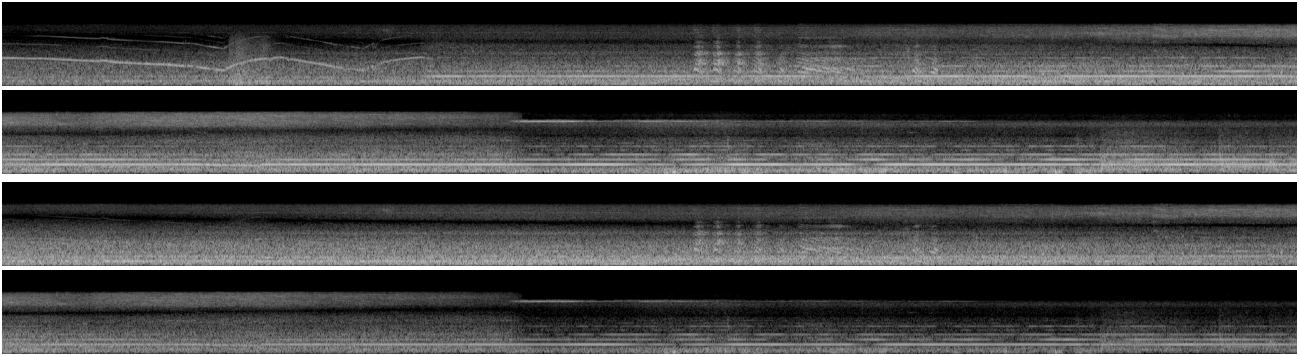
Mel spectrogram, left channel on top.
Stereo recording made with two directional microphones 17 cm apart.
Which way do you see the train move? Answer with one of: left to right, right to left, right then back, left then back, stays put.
right to left.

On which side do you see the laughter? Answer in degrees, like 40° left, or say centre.
20° left.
